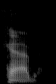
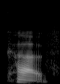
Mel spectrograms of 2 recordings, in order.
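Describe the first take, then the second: First: The word ends with a b sound. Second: The word ends with a v sound. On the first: The speaker calls it wrong. "not cab" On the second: The speaker calls it right. "So kav"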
